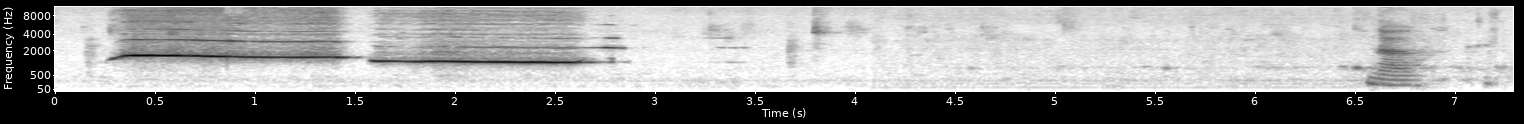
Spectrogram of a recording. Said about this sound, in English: I'll do it one more time. Go. Can you copy this whistle?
